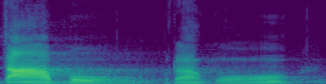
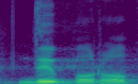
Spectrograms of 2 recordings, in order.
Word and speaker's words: 느보: 느보는 사실은 나보라고 그렇게 발음하는 게 좀 더 원어에 가깝지만 성경에서는 느보로 번역이 되어 있습니다.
